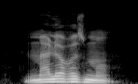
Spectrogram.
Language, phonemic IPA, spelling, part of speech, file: French, /ma.lø.ʁøz.mɑ̃/, malheureusement, adverb, Fr-malheureusement.ogg
- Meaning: 1. unfortunately 2. sadly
